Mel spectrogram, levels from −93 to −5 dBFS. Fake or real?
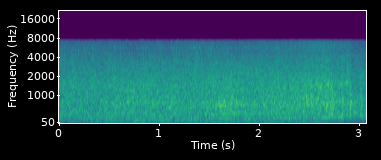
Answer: real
